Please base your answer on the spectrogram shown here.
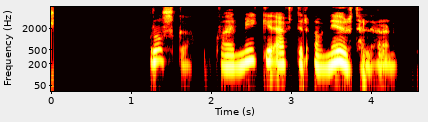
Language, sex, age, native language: Icelandic, female, 20-29, Icelandic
